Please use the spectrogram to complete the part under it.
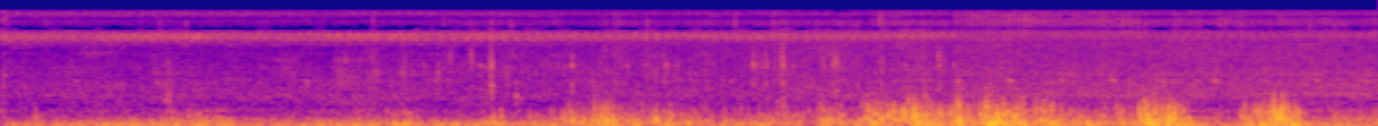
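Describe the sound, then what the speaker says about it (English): A bicycle is ridden outdoors through Valley Forge park in winter, with low rolling and rattling noise and wind rumble growing louder in bursts toward the end, no talking. "I'm not good at riding a bike"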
